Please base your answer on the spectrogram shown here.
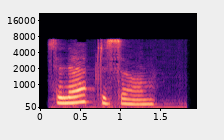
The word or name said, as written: synaptosome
